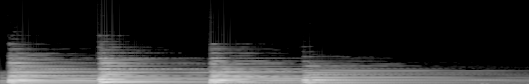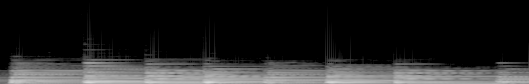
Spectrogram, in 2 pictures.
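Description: Roland digital piano playing a four-part hymn setting in block chords, struck about once a second, each fading after it is struck. Near the middle one chord is held for about two seconds before the chords move on faster.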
